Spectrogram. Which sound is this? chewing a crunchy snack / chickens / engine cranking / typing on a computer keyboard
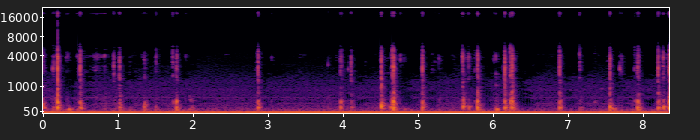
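typing on a computer keyboard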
